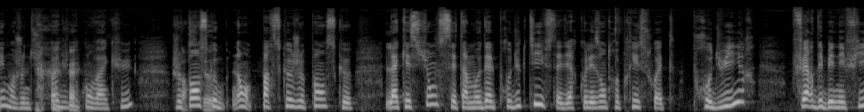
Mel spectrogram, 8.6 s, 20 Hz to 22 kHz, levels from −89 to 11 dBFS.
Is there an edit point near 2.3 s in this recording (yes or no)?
no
